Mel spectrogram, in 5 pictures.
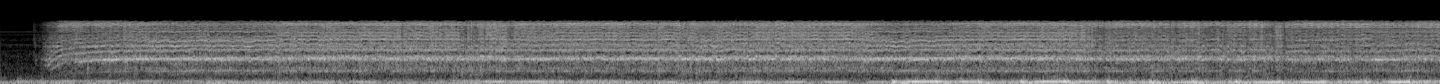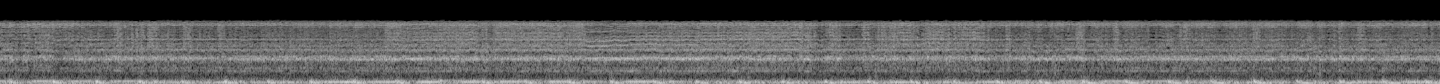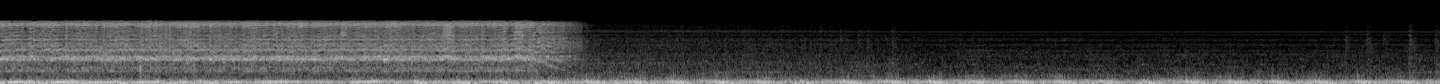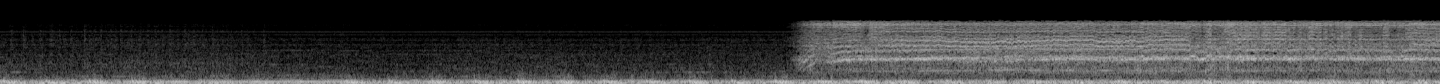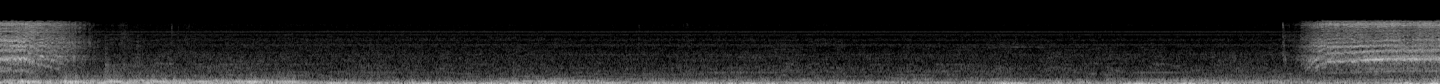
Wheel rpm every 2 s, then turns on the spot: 110, 160, 170, 170, 160, 170, 160, 170, 170, 160, 170, 170, 170, 170, 170, 170, 160, 30, 0, 0, 0, 0, 0, 0, 0, 60, 160, 170, 150, 10, 0, 0, 0, 0, 0, 100.
none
